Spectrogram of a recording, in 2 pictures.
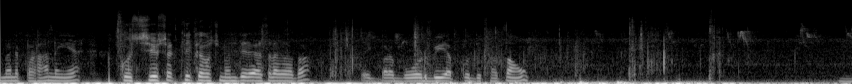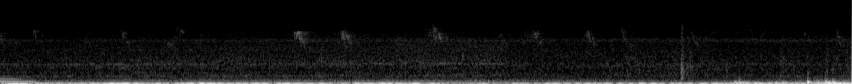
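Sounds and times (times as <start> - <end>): low microphone rumble: 2.8 - 17.0
small bird chirping: 5.8 - 17.0.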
